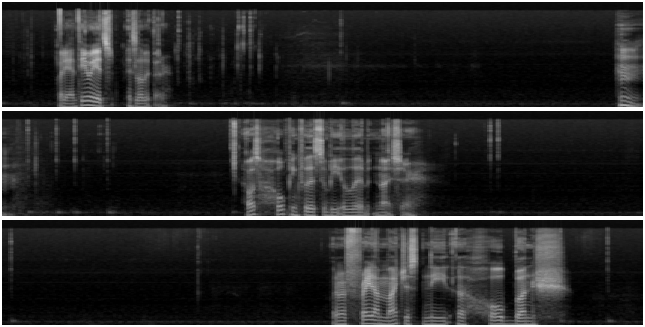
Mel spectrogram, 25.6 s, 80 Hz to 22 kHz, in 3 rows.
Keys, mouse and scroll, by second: 0.0 middle click, 0.3-2.1 scroll up 4, 2.1 click, 2.5 g, 3.3 ctrl+click, 4.2-5.2 scroll down 1, 5.2-6.4 scroll down 1, 9.2-9.7 scroll down 1, 9.7 scroll up 1, 9.8 scroll down 1, 15.1-16.4 drag, 17.2-25.6 middle drag.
